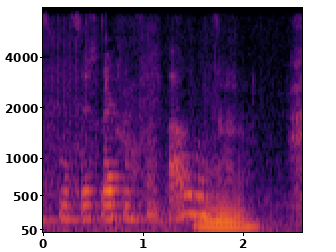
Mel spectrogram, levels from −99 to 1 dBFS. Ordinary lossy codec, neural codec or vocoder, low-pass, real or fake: MP3, 48 kbps; none; 7.2 kHz; real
